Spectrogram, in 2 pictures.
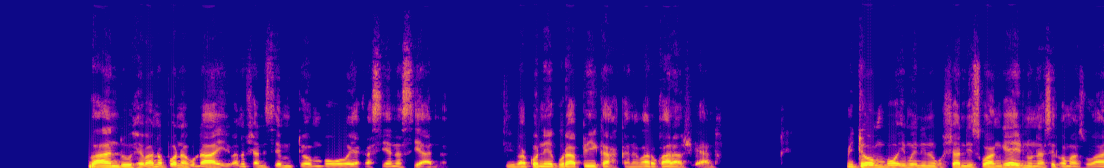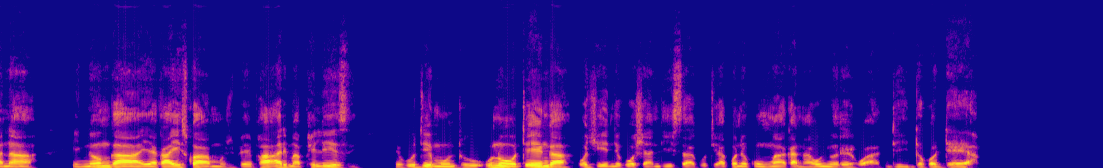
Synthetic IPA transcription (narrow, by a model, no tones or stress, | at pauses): ʋantuɦe̞ʋano̞po̞nakuɗaiʋano̞ʃandisemito̞mbo̞jakasijanasijana | kutiʋako̞ne̞kuɾapikakanaʋarwaɾaʐija̰ːna | mito̞mbo̞imwe̞ninokuʃandiswaŋɡeino̞nasirwamazuwana | ino̞ŋɡajakaiswamuʐipe̞paːɾimapʰilizi | jo̞kut̬imuntʰuuno̞te̞ŋɡawot͡ʃie̞nde̞ko̞ʃandisakutiako̞ne̞kumwakanauɲo̞ɾerwa̰ndidʱo̞kodʱe̞ja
